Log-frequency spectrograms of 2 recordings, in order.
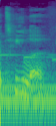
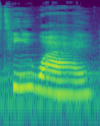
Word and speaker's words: Tyla: Because I'm like, Jaleesa, you should have went and found out how to pronounce the name. It's okay. It's Tyla.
